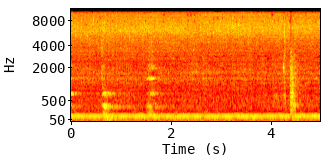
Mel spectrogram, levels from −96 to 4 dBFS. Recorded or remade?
remade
